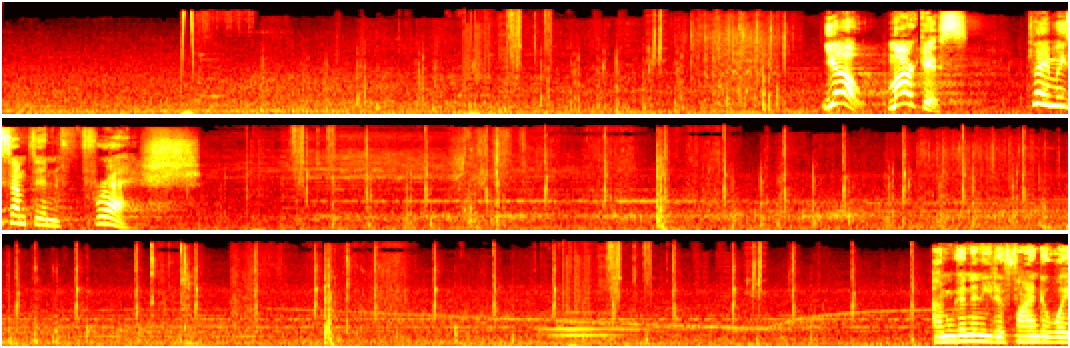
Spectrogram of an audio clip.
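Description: Quick footsteps run across a hard rooftop.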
